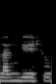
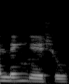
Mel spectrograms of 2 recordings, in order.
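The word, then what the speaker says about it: लिङ्गेषु: जैसे कि आपने अभी बोला था सदृश्यम लिंगेशु नहीं है। लिंगेशु है।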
